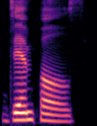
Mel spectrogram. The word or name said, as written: dimples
